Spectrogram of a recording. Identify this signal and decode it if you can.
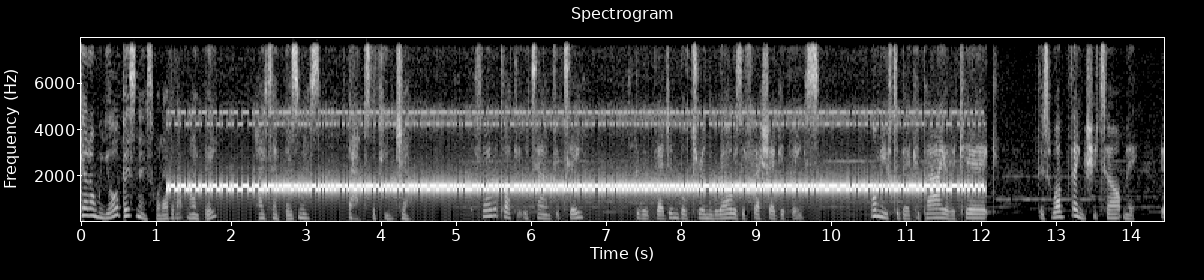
NAVTEX (SITOR-B), 100 baud, 170 Hz shift, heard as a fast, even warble, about 1500 Hz centre. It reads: IT HAS A RAISED RIM AND IS NOT SIGNIFICANTLY WORN DUE TO IMPACT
